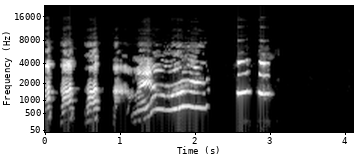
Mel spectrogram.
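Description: A woman laughing excitedly in a few quick bursts, then letting out a long, high, wavering squeal and two short squeaks, which stop about three seconds in.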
